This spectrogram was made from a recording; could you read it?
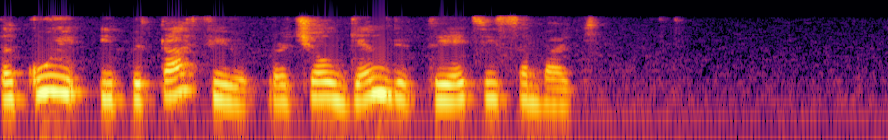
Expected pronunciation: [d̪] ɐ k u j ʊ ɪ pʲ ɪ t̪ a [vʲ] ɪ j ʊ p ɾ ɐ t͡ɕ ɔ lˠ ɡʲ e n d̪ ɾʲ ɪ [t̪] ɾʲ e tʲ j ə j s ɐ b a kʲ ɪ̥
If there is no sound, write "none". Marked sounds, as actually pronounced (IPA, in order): t̪, fʲ, t̪

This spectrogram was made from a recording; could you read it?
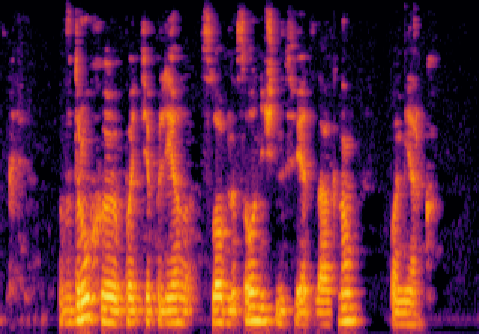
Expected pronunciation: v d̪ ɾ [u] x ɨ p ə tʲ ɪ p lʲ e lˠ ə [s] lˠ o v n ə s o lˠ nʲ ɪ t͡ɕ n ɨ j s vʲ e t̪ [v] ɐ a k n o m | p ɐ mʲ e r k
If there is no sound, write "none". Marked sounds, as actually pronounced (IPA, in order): u, s, z

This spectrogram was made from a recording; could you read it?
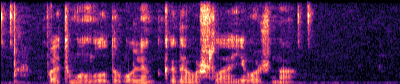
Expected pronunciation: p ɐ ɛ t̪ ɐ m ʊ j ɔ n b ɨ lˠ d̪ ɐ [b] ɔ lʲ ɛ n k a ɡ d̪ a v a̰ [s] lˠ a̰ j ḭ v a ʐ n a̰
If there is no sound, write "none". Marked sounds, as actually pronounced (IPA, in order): v, ʂ

